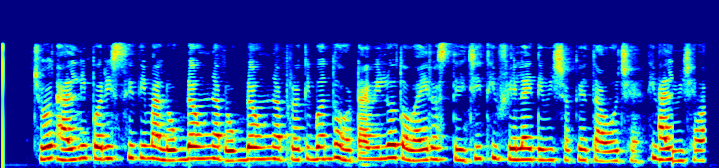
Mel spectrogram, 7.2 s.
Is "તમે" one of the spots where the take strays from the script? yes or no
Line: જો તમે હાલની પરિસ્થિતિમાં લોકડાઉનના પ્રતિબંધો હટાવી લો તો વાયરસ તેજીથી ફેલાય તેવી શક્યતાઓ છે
yes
